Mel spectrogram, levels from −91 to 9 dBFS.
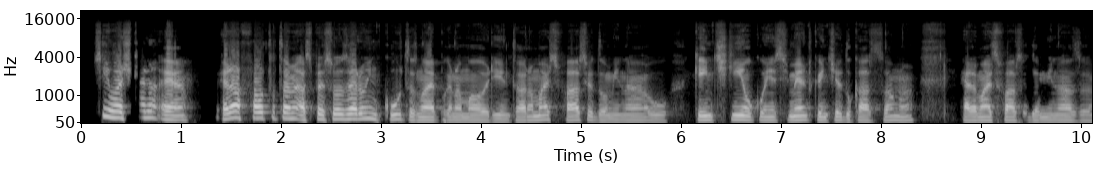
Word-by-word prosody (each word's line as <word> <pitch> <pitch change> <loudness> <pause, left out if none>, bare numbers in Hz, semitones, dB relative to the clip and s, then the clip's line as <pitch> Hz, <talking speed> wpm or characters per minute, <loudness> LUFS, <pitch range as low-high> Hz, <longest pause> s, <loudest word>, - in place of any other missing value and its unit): Sim, 275 - -3
eu 225 - +6
acho 205 -2 +3
que 225 - -12
era 220 -1 +1 0.4
é, - - -32 0.3
era 200 +5 +8
a - - +5
falta 205 -1 +2
também 195 -1 +3
as - - +3
pessoas 170 0 +1
eram 180 +1 +5
incultas 160 -7 -3
na 115 0 +3
época, 115 0 -2
na 110 - -1
maioria, 105 -1 -2
então 105 +1 -5
era 115 +3 +1
mais 150 +2 -1
fácil 135 0 0
dominar 110 0 -5
o 105 -2 -7 0.2
quem 140 -1 +2
tinha 150 0 +1
o 130 - -2
conhecimento, 130 +3 -1
quem 125 - -1
tinha 130 - -4
educação, 110 +3 -3
não 125 -3 -4
é? 130 - -12 0.5
Era 115 0 +2
mais 120 -1 0
fácil 120 -1 -2
dominar 110 -1 -4
as 105 -1 -6
125 Hz, 225 wpm, -23 LUFS, 110-165 Hz, 0.5 s, era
